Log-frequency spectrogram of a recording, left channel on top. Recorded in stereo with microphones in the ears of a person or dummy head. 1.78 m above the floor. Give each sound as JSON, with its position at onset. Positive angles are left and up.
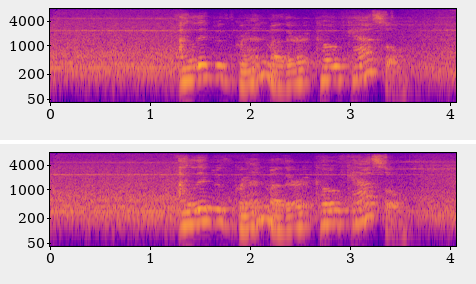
{"t": 1.3, "sound": "a man speaking", "side_deg": -75, "distance_m": 3.0}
